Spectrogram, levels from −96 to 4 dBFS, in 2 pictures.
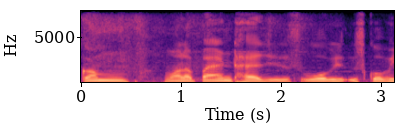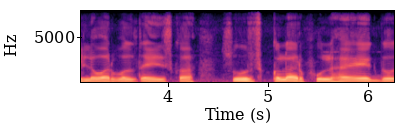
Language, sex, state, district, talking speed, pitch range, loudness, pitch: Chhattisgarhi, male, Chhattisgarh, Kabirdham, 180 wpm, 120-130 Hz, -16 LUFS, 125 Hz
